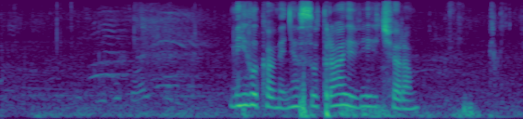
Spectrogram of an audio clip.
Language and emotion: Russian, positive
